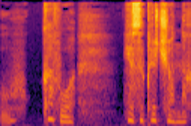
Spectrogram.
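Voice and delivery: soft, hushed half-whisper. Narrating, the storyteller sits up in bed and asks a question, half-whispered. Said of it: "прошептала я".

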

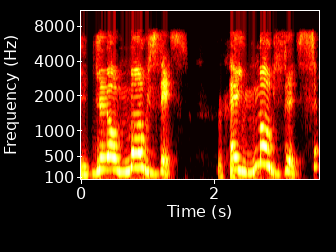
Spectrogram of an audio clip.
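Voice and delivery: put-on loud, called-out New Jersey accent. Discussing a movie's casting, doing John Turturro's New Jersey accent. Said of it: "You can just say Moses in a New Jersey accent".

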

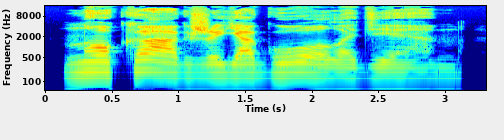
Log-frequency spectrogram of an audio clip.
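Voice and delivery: hissing words in a snake-like voice. Narrator reads a serpent's line; hissing. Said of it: "прошипел змей".

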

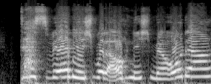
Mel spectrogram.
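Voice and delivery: furious, very loud, high-pitched screaming outburst. Ginevra answers Severus, screaming at him. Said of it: "schrie sie".

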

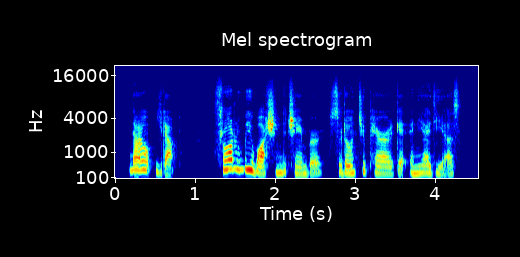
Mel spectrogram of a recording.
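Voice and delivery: usual speaking voice

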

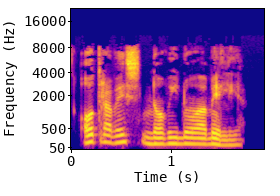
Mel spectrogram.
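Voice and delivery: ordinary delivery

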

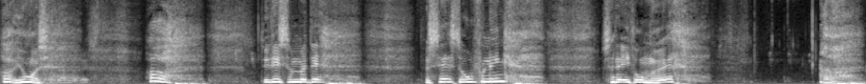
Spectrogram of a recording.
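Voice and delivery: out of breath, panting between words. Leading a group through an exercise session, talking to them mid-workout, out of breath. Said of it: "ik ben buiten adem".

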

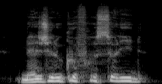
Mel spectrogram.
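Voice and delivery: high, bitter, defiant exclamation. Bernard, beating his chest, answers the woman he says expects his death, crying out. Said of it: "s'écria-t-il en se frappant la poitrine".

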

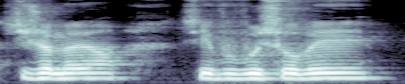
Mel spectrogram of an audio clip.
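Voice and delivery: crying out. Narrator voicing Jean-Paul as the group says goodbye, exclaiming. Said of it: "Jean-Paul s'écria".

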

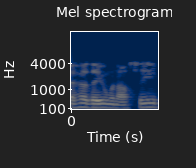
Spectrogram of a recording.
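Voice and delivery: plain

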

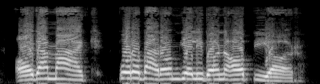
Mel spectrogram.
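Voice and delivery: yelling in a giant's voice. The giant shouts an order at the tailor: shouting. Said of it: "غول فریاد زد".

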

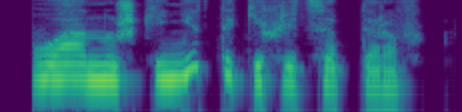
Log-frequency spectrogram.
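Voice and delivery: plain

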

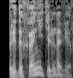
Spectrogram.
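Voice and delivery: ordinary delivery

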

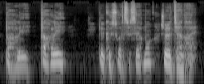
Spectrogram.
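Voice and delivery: joyful, high, eager urging tone. The marquis answers the woman who speaks of a terrible oath: joyful. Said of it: "Dit-il avec joie".

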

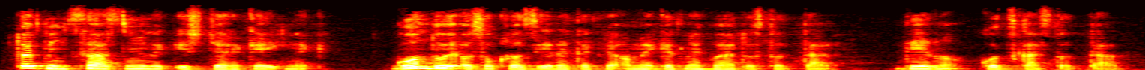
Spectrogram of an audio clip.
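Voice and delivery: plain

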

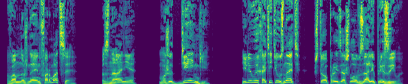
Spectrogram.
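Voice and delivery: plain

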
